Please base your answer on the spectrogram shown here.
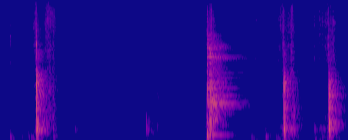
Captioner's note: knife thudding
